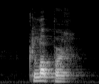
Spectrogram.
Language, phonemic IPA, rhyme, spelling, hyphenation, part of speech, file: Dutch, /ˈklɑ.pər/, -ɑpər, klapper, klap‧per, noun, Nl-klapper.ogg
- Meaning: 1. clapper (one who claps/applauds) 2. ring binder 3. gossip, chatterbox 4. something that has a big impact or is successful; a big hit 5. coconut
